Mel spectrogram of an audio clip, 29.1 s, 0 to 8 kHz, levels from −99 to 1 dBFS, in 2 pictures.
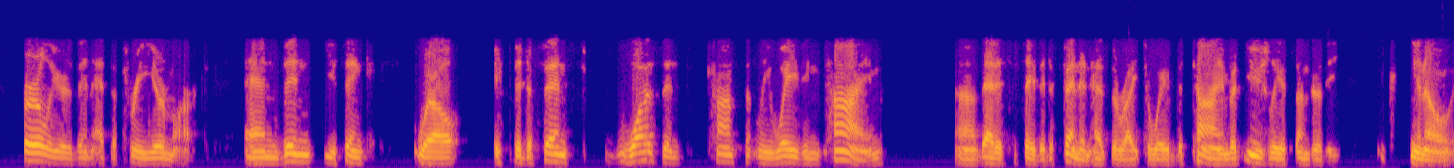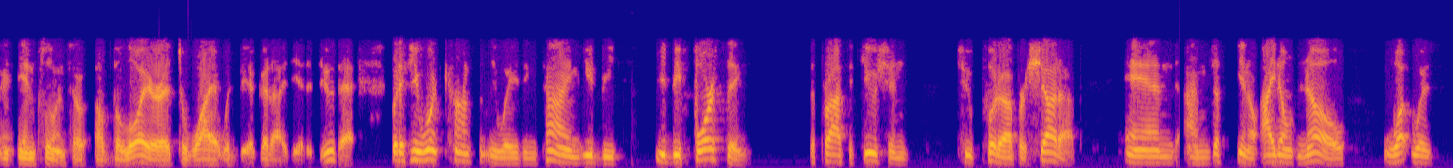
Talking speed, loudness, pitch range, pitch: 175 wpm, -21 LUFS, 95-135 Hz, 110 Hz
